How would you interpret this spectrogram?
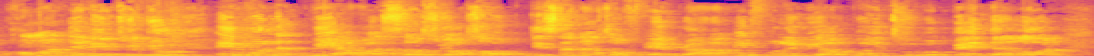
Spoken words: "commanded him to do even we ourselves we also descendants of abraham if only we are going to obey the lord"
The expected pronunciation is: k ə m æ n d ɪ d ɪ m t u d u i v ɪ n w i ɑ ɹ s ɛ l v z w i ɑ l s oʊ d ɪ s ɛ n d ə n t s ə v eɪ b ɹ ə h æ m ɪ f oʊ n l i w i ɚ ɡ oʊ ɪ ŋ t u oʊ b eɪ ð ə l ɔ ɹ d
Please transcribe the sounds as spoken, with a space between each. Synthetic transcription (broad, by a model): k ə m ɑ n d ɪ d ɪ t u d u i v ɪ n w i ɑ w s ɛ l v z w i ɑ l s oʊ d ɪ s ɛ n d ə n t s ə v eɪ b ɹ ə h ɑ m ɪ f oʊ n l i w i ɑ ɡ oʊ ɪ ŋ t u oʊ b eɪ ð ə l ɔ d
